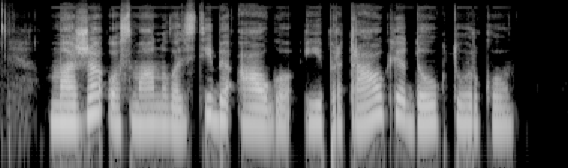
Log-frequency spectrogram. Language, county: Lithuanian, Panevėžys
